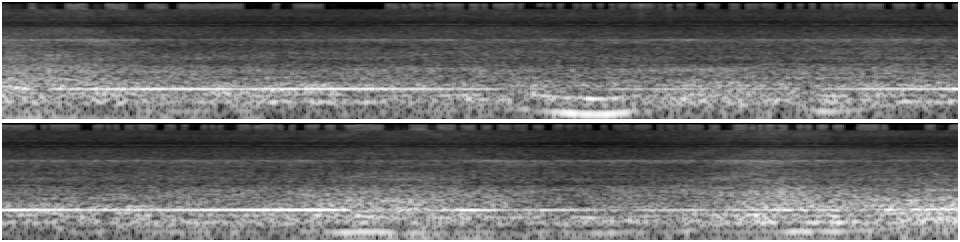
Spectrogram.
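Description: Steady, even motor roar with a constant mid-pitched hum and no knocks or rattles; this vacuum is running normally.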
